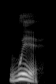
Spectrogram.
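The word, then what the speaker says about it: وِ: So this one is pronounced wi, just like the sound you hear in wish, wi.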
